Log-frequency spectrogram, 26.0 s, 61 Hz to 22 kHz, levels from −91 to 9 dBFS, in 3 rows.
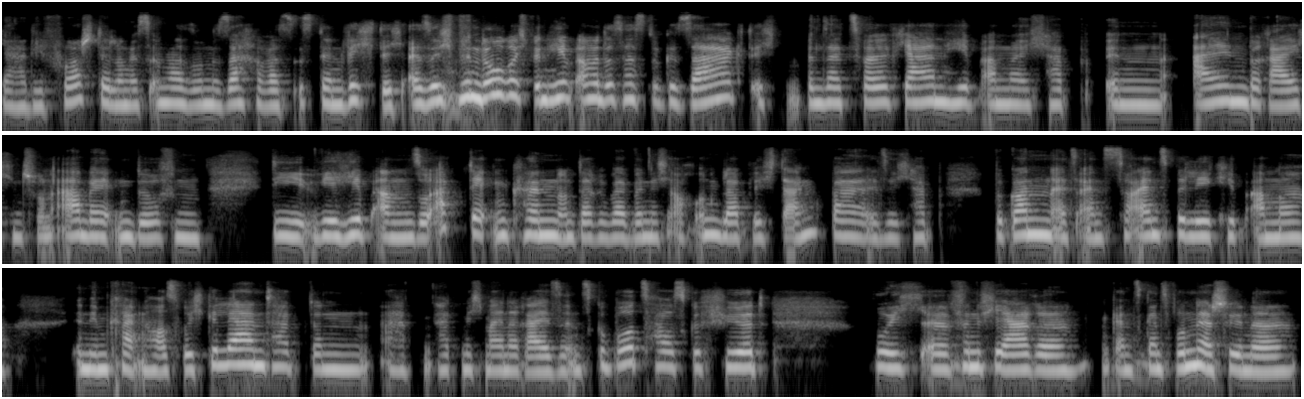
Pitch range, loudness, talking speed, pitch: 205-235 Hz, -26 LUFS, 195 wpm, 220 Hz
